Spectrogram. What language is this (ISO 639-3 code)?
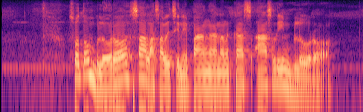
jav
